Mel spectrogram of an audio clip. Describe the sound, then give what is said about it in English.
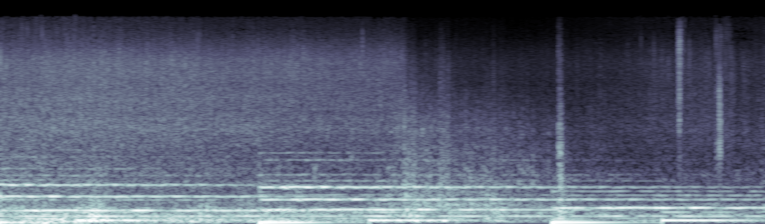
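Steady, heavy rain hisses continuously over a low, droning hum, with occasional sharper drips and patters standing out. No one speaks. “But it's raining, so who knows where they went.”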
